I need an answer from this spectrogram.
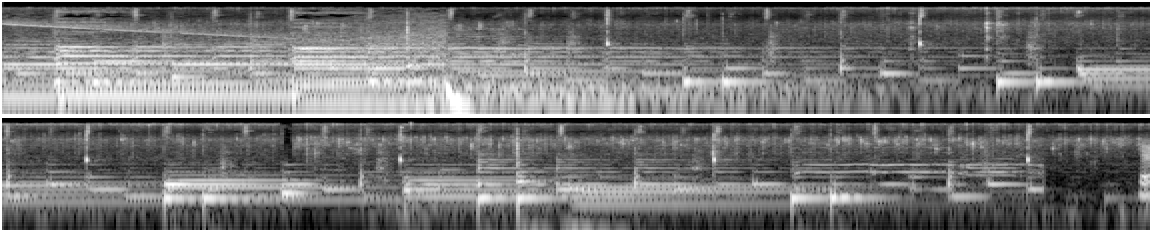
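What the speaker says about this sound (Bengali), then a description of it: "তারপরে এই যে গোল গোল বেগুনগুলা এর মধ্যে দিয়ে দিচ্ছে কড়াইয়ের মধ্যে" Round eggplants frying in oil in a kadai give a continuous crackling sizzle with small popping spatters, heard under prominent melodic background music throughout.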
